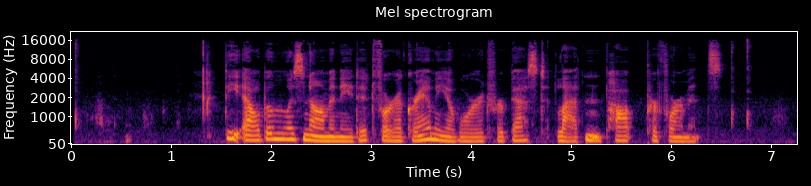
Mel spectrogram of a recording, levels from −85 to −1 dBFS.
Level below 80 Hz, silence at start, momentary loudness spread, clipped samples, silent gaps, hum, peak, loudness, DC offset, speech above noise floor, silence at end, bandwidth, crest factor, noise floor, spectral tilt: -60 dBFS; 0.3 s; 15 LU; under 0.1%; none; none; -6 dBFS; -23 LUFS; under 0.1%; 37 dB; 0.75 s; 16.5 kHz; 18 dB; -59 dBFS; -5.5 dB/octave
